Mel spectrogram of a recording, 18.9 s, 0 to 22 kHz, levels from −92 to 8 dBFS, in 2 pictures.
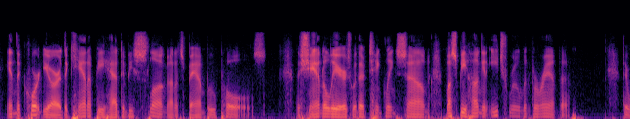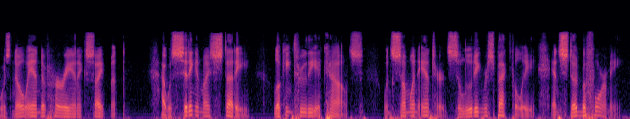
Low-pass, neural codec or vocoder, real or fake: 7.2 kHz; none; real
